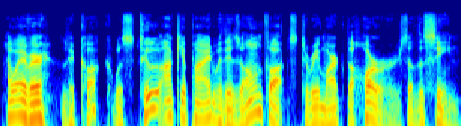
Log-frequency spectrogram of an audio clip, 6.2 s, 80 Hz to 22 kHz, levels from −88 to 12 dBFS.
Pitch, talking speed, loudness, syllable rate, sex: 100 Hz, 155 wpm, -20 LUFS, 4.2 syllables/s, male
